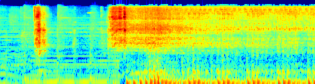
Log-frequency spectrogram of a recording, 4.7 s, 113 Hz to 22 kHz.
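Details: Honda Wave 125i with 56 mm piston, 3 mm stroke-up, API 8.9 standalone ECU, just tuned; single-cylinder settles into a choppy idle whose beat swells and sags, tuned to hunt on purpose.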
